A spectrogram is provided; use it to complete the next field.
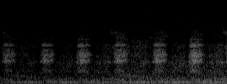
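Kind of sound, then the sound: animal, dog panting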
